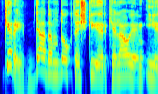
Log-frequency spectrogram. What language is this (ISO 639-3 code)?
lit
